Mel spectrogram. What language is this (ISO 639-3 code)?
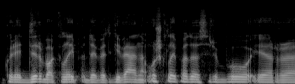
lit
